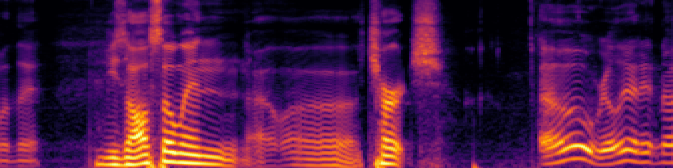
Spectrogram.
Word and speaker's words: VRCH: Church. Or a Sacramento Doom band. 20-minute songs and shit like that, you know. That's a badass name for a band. And it's spelled funny like CH. Oh, VRCH.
